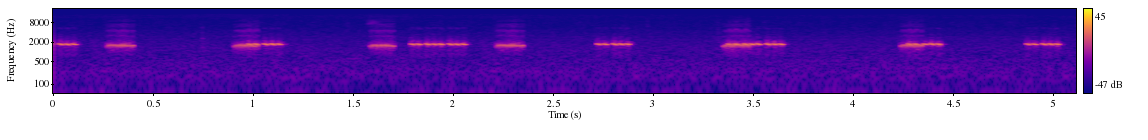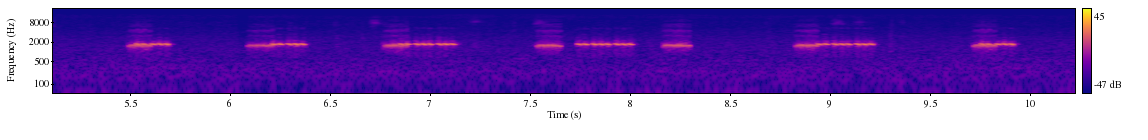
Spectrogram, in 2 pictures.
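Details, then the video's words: Night song of a male tree cricket: around twenty clear, tonal chirp bursts at a constant high pitch, short and sometimes paired, coming roughly twice a second with uneven gaps. No other sounds. "Male Tree Cricket Singing Songs-Tree Cricket Sounds-Tree Cricket Call - Tree Cricket Sounds at Night"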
